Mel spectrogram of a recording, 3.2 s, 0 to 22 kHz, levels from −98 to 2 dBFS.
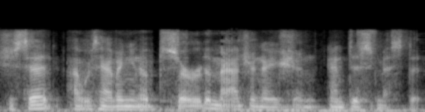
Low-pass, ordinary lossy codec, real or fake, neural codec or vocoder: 7.2 kHz; AAC, 32 kbps; fake; codec, 16 kHz, 6 kbps, DAC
